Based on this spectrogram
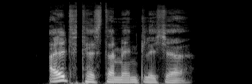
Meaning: inflection of alttestamentlich: 1. strong/mixed nominative/accusative feminine singular 2. strong nominative/accusative plural 3. weak nominative all-gender singular
- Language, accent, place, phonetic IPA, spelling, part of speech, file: German, Germany, Berlin, [ˈalttɛstaˌmɛntlɪçə], alttestamentliche, adjective, De-alttestamentliche.ogg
